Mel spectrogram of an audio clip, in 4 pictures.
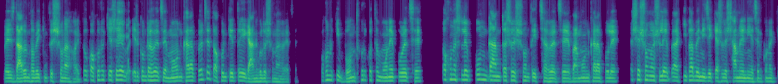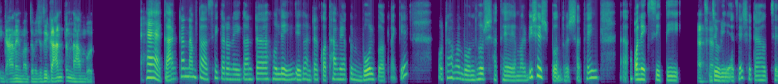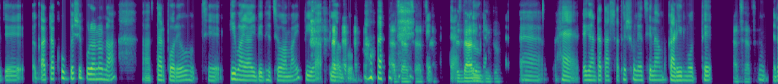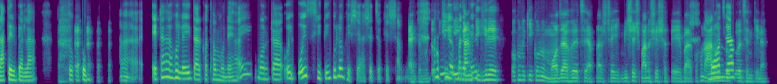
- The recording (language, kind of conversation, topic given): Bengali, podcast, মন খারাপ হলে কোন গানটা শুনলে আপনার মুখে হাসি ফুটে ওঠে?
- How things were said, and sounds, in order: unintelligible speech; other background noise; chuckle; chuckle; tapping; chuckle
